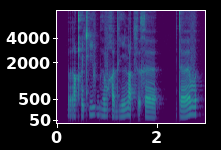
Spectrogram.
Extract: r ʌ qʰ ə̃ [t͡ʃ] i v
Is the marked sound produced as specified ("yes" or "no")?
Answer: no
